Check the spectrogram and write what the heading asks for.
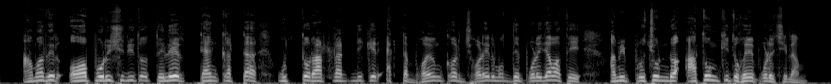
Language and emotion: Bengali, fearful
